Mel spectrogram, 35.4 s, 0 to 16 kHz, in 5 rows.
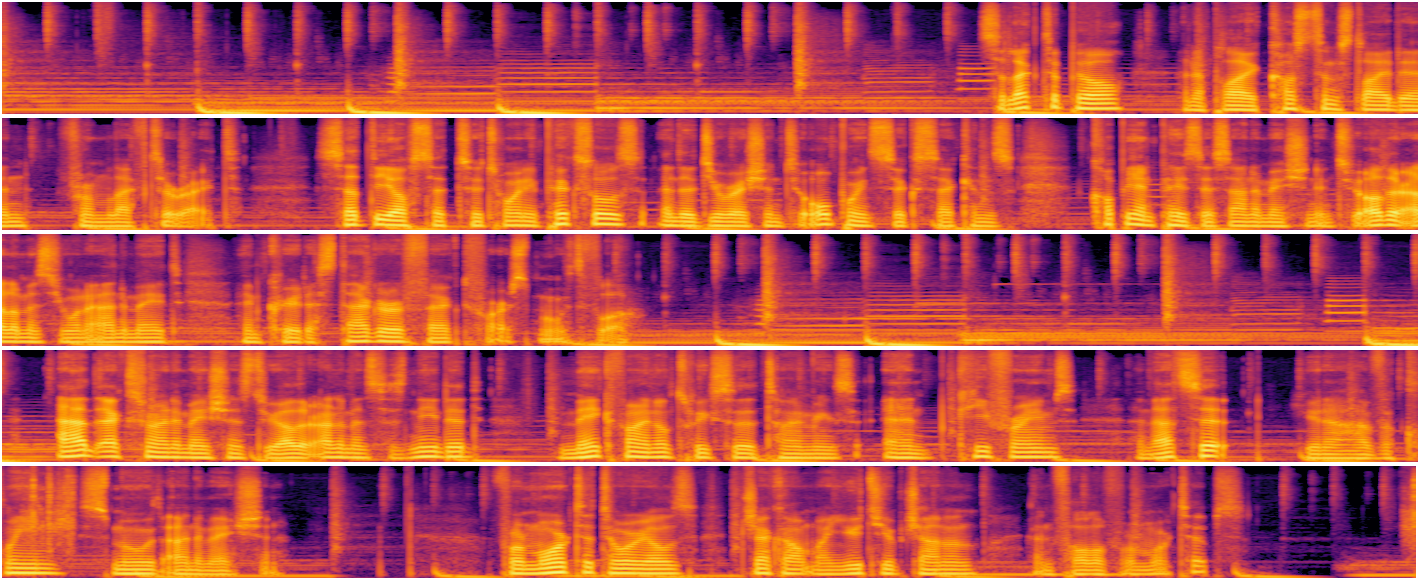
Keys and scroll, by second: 10.0-11.2 typing, 12.4 super+c, 13.2 super+v, 20.4 space.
